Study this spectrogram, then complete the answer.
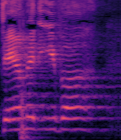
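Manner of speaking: retold outburst, high and loud; frustrated shout. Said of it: "that I shouted at you".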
